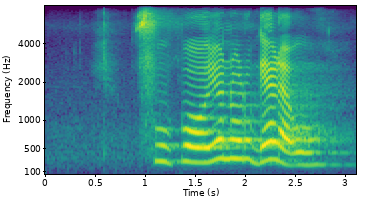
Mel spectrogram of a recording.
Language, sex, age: Venda, female, 24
